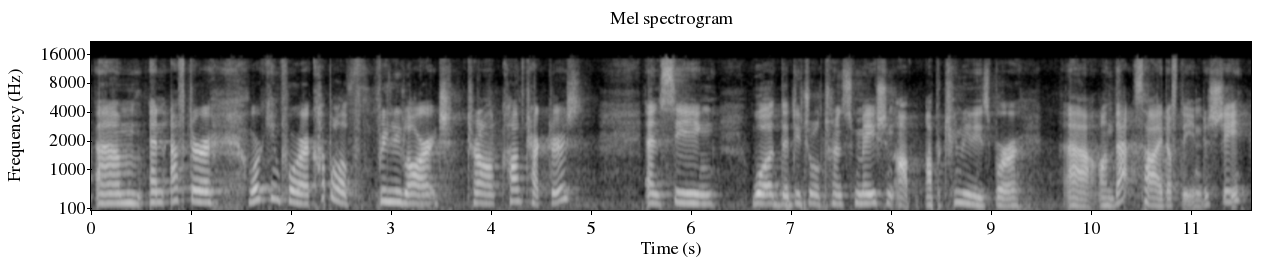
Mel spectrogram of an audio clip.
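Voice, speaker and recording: A woman's voice: on the high side, moderate pace, sharp tone. A middle-aged woman from Finland with a Finnish accent, giving an earnest conference presentation full of rhetorical questions. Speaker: conference speaker.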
